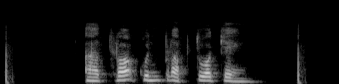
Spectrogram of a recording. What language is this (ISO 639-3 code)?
tha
